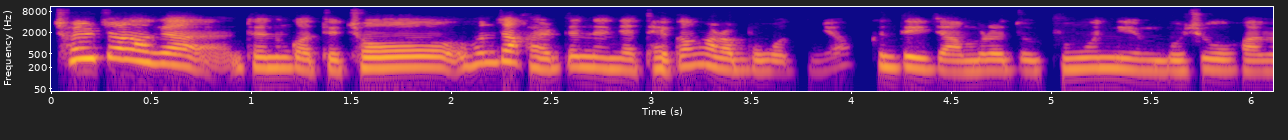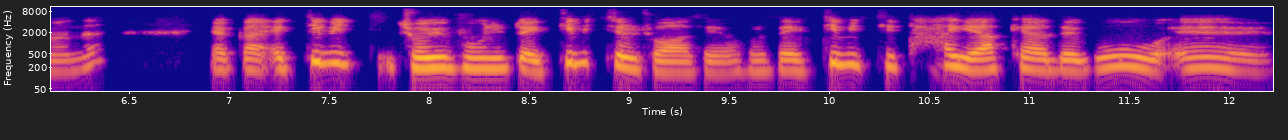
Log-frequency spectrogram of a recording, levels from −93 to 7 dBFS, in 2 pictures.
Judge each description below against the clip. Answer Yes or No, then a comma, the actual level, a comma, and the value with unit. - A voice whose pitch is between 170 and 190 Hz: Yes, medium, 185 Hz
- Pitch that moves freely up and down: No, average, 4.1 semitones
